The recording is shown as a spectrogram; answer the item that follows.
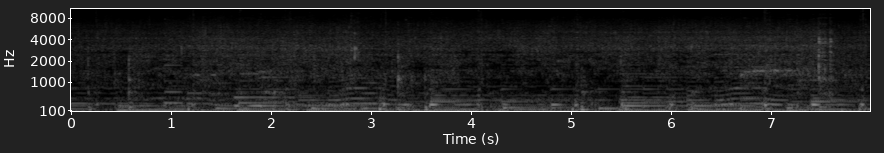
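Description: Country chicken roasting in ghee for a biryani: loud, steady sizzling and frying close up, with stirring, continuous throughout.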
